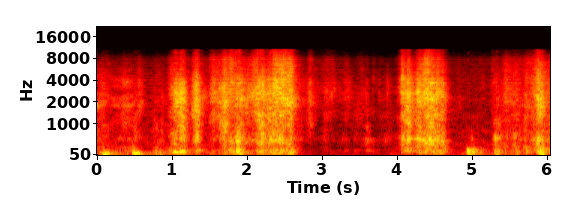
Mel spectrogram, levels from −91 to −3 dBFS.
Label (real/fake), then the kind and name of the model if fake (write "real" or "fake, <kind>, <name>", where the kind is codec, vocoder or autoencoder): fake, vocoder, WaveNeXt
